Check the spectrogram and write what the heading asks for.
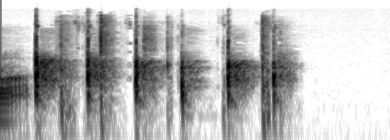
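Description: A single person claps hands about six or seven times in a quick, slightly uneven rhythm to welcome a guest, fairly loud, then stops, leaving silence for the last half second.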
